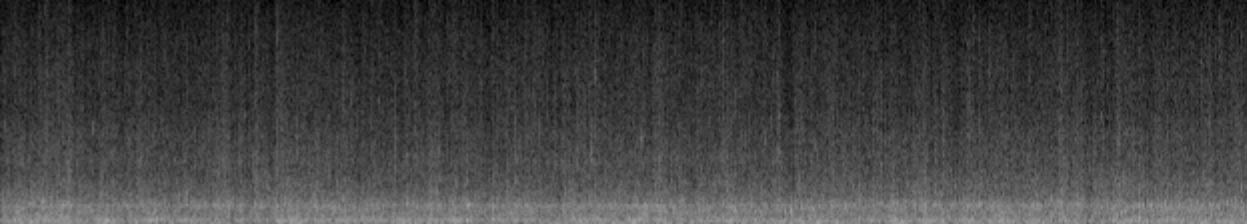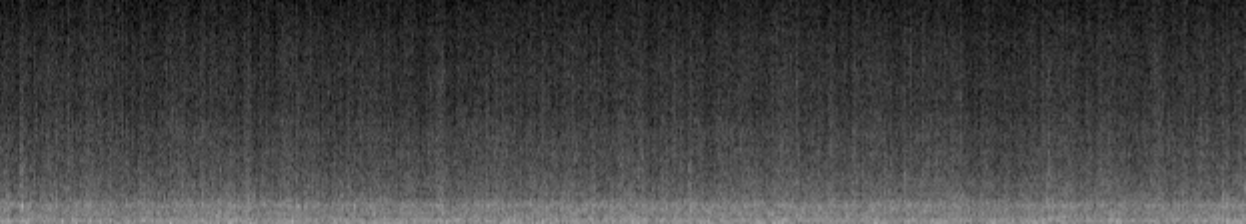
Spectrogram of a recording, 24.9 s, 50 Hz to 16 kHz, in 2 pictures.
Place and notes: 磺港溪, Taipei City, Taiwan - Hot spring water sound
9 November 2012, ~06:00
